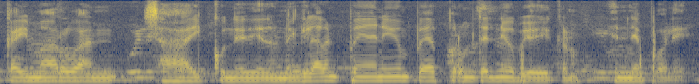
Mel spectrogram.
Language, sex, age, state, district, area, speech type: Malayalam, male, 18-30, Kerala, Kozhikode, rural, spontaneous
